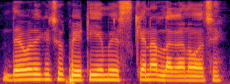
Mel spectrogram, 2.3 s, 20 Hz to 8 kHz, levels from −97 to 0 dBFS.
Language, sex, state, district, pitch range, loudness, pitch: Bengali, male, West Bengal, Alipurduar, 155-180 Hz, -13 LUFS, 175 Hz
